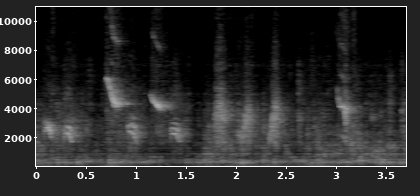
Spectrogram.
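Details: Rapid, varied song of a lesser green leafbird: high thin whistles and sharp downslurred notes mixed with buzzier chirps, about two notes per second, over faint low hum.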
